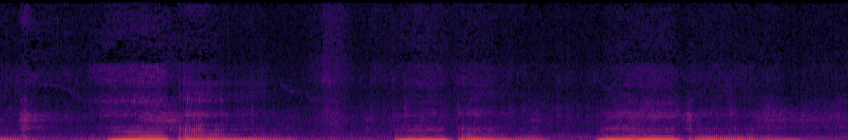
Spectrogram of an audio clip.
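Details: Dolly, a female Labrador, snoring after eating and drinking well: deep droning snores with a vibrating, groaning quality, repeating every couple of seconds.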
